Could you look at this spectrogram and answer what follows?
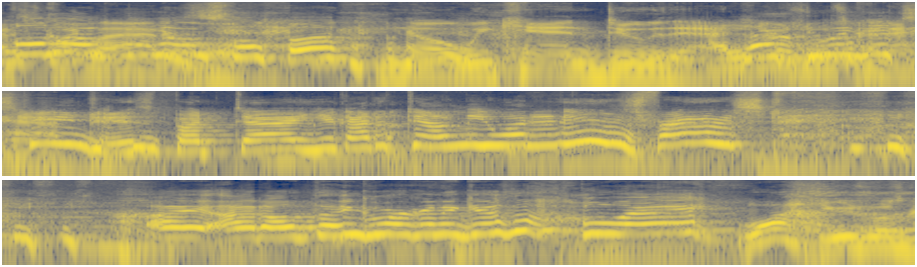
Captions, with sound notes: that's collateral. - Hold on No we can't do that, here's what's gonna happen. - I love doing exchanges but you gotta tell me what it is first (giggles). - I don't think we're gonna get that way (laughs).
